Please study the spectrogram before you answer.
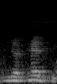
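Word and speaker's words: nepenthe: is nepenthy continue nepenthy is how it's pronounced You can score some of the part of the show.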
